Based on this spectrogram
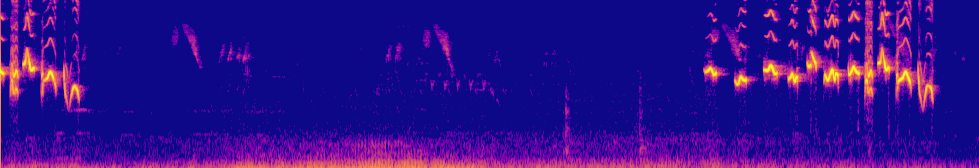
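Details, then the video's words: Wild blue-black grosbeak in a song contest: a closing flourish of whistled notes, then several seconds of near silence with low hum, then a full phrase of around a dozen rapid warbled whistles ending in downslurs. "Azulão disputando canto na natureza"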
